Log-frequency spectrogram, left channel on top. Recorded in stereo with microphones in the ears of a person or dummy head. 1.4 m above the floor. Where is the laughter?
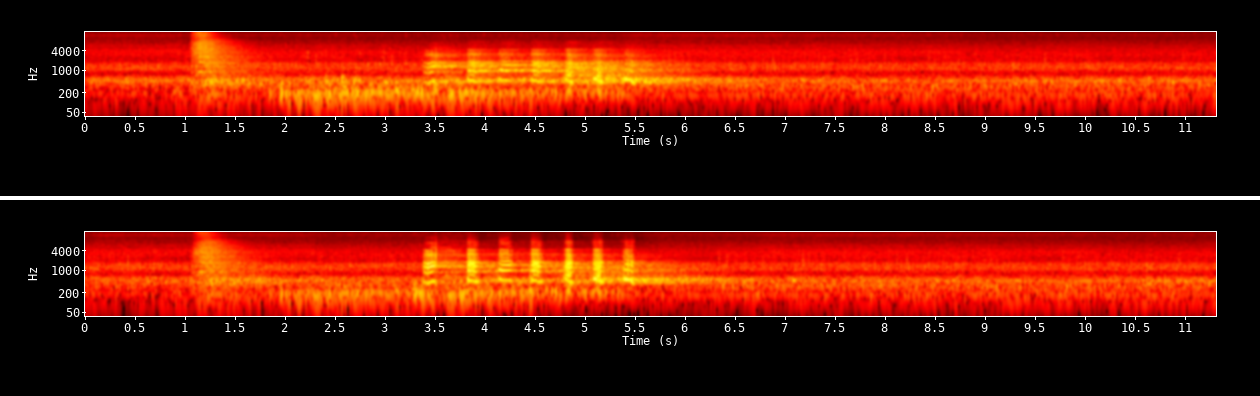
55° right (ahead or behind), 0.5 m.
